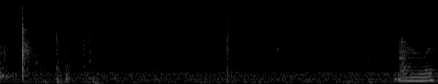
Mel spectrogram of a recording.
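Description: Mostly near silence while a Sharpie marker is handled: one sharp click about a quarter second in, like a marker cap being pulled off, then a few faint taps and handling noises.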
